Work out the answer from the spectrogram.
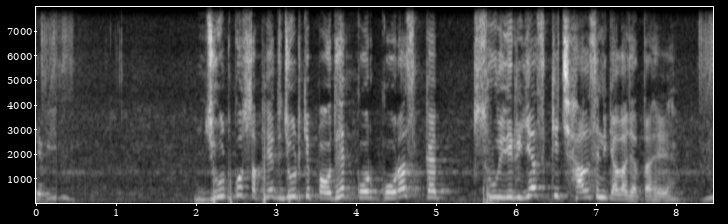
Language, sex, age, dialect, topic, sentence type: Hindi, male, 18-24, Kanauji Braj Bhasha, agriculture, statement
